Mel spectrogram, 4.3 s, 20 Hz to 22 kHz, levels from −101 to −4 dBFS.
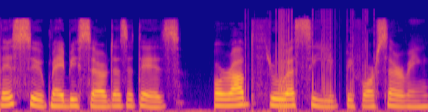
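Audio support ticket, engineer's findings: Processor overload crackle, 2.45 to 3.76 s: gritty tearing over the speech. CPU missing many sub-millisecond buffer deadlines, around a hundred, each dropping to silence with hard edges.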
